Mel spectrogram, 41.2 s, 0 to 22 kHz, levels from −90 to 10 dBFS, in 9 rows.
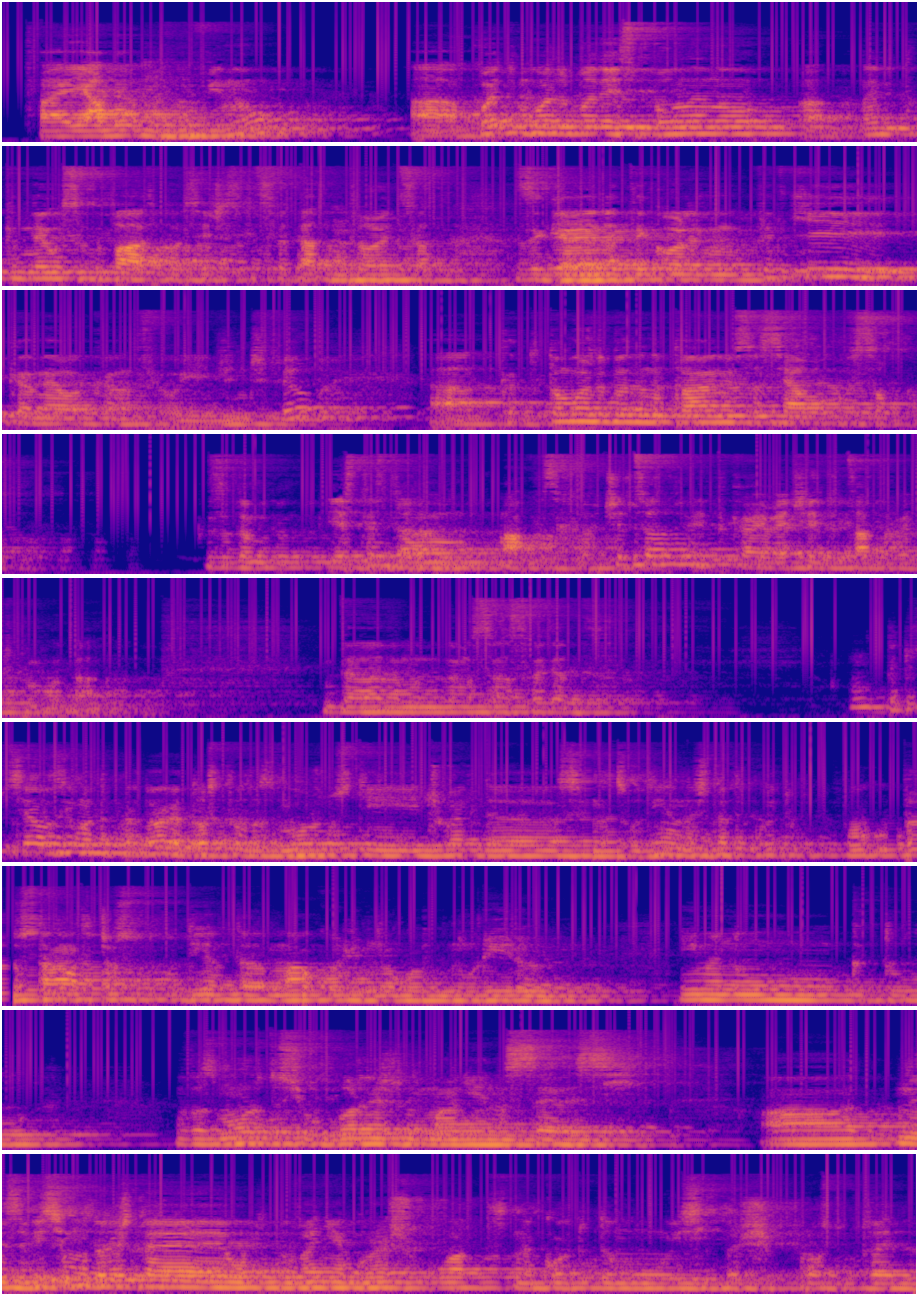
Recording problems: off-mic speech; far
room echo; noticeable; dies away in 1.1 s
garbled, watery; slightly; nothing above 13 kHz
crackle, like an old record; noticeable; 20 dB below the speech
choppy; very; from 26 to 30 s; 9% of the speech affected

